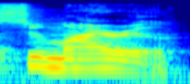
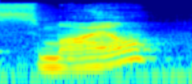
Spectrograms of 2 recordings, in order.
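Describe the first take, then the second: First: The name is said with added vowels, three syllables. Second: The name is said as one English syllable. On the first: This is how the name was heard in Japan. "I swear I thought his name was Sumiru" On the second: This is the actual name. "His name was Smile"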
